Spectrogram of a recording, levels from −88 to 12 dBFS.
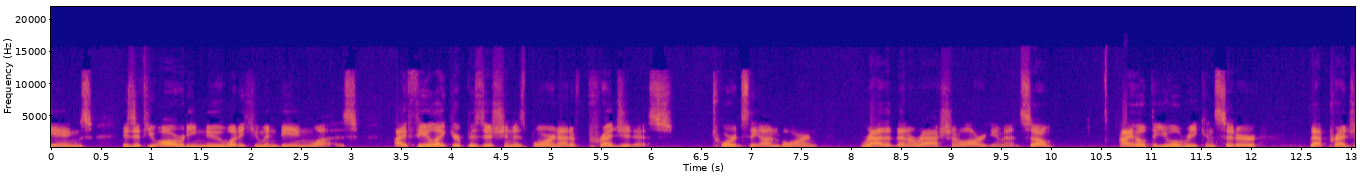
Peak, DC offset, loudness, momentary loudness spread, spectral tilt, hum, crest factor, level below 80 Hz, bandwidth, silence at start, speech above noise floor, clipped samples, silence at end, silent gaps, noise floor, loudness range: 0 dBFS; under 0.1%; -22 LUFS; 10 LU; -5 dB/octave; none; 22 dB; -52 dBFS; 15.5 kHz; 0 s; 29 dB; under 0.1%; 0 s; none; -51 dBFS; 2 LU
